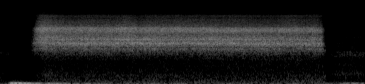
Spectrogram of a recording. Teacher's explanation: the air that's being blown out is not coming through your nose. It's going over your tongue. Your tongue is turned up slightly. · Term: sh sound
